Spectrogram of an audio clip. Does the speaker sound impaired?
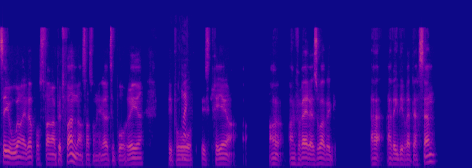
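Yes: stuttering; lives with stuttering, speech blocks at times; warns listeners speech may block during recording; attributed by speaker to capricious vocal cords; here repeated sounds, repeated words.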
